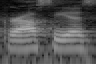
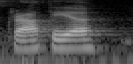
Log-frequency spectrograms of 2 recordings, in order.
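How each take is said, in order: First: The middle consonant is a plain s sound. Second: The middle consonant is a th sound. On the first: "it's not gracias" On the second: "it's a lot of ths. Like everything goes to th"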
